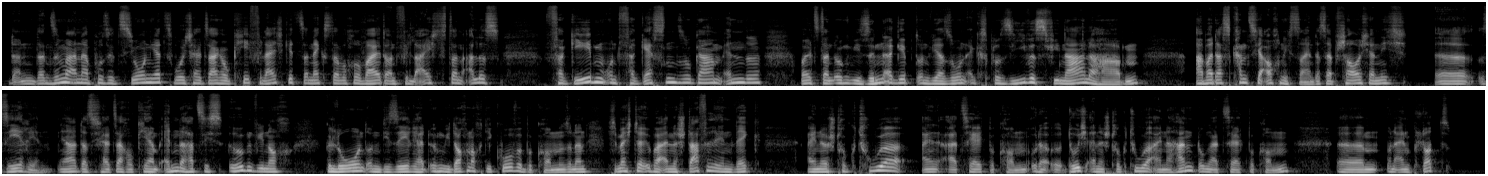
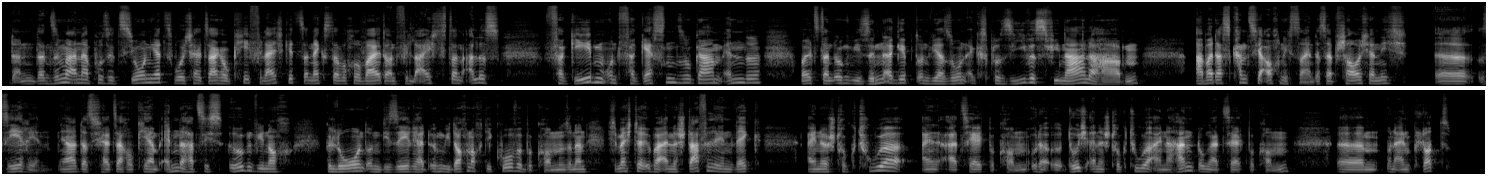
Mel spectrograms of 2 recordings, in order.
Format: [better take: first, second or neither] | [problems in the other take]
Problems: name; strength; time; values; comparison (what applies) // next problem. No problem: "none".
first | thin; very; fading below 650 Hz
